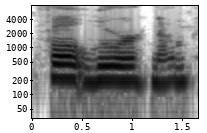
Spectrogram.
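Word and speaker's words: falernum: before that he says falerin pronounced full lure nem is either an 11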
